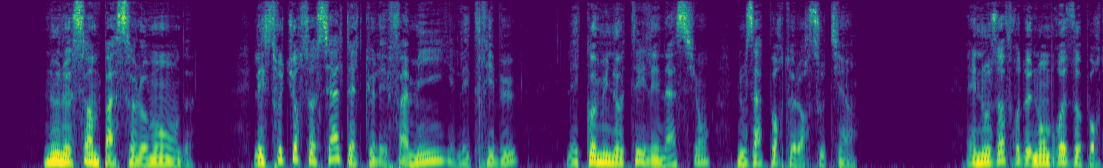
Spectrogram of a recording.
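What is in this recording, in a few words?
French, Corporate; GoLocalise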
